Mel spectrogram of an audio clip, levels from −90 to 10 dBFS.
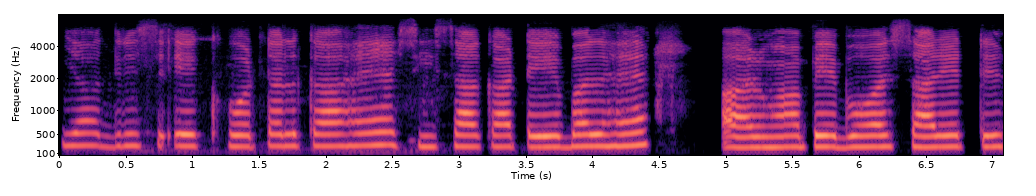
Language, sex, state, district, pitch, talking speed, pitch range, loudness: Hindi, female, Bihar, Begusarai, 235 Hz, 145 wpm, 230-250 Hz, -19 LUFS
